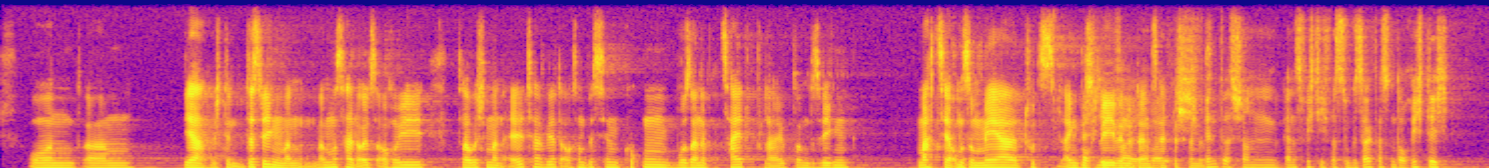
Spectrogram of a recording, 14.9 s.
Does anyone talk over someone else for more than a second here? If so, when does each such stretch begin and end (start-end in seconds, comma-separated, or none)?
10.8-12.1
